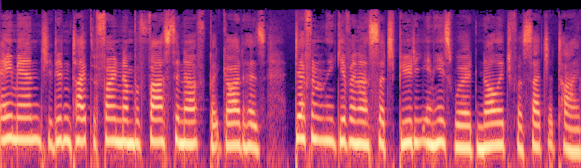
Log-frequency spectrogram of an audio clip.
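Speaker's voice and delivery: ordinary talk, nothing marked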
